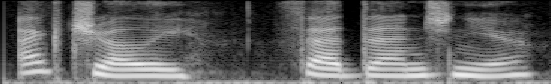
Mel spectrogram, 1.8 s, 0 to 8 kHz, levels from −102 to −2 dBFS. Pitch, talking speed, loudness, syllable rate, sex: 215 Hz, 130 wpm, -16 LUFS, 5.3 syllables/s, female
